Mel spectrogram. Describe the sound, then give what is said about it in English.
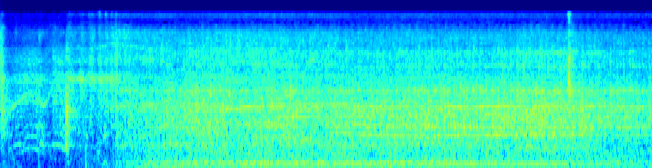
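A big tractor engine, started up for sowing, cranks briefly, then catches and settles into a loud, steady diesel idle with a deep, rumbling drone that continues to the end. “We'll get Billy to fire up the tractor again. It's a big machine.”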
